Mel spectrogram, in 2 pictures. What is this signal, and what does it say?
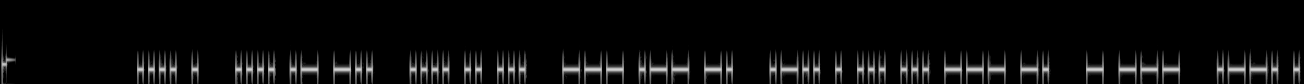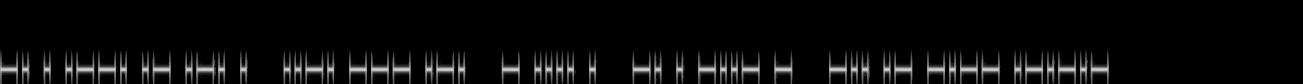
Morse code, heard as a keyed tone, about 22 wpm, 700 Hz. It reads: HE HAD HIS OWN LESSON TO PREPARE FOR THE NEXT DAY.
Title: Sentences from Top 1200 Words 22wpm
